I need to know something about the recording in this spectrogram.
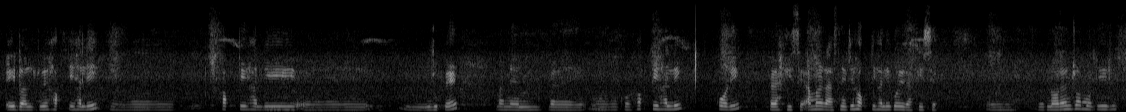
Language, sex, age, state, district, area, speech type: Assamese, female, 30-45, Assam, Goalpara, rural, spontaneous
